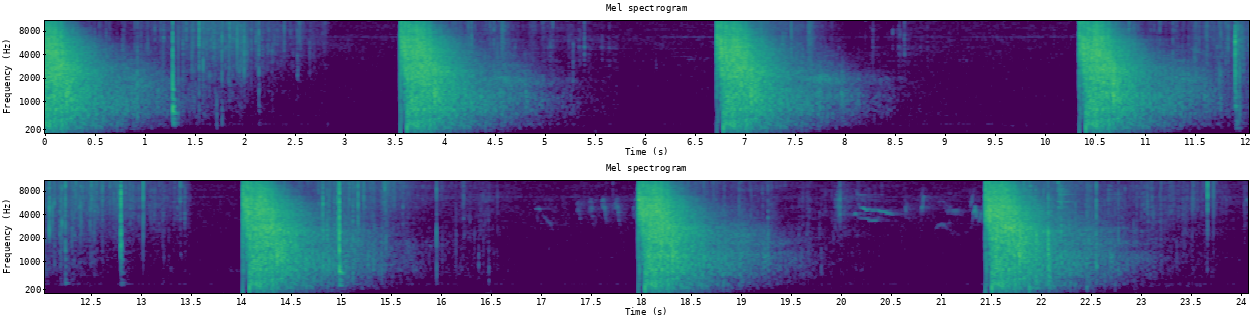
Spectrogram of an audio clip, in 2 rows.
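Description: Seven loud, sharp rifle shots from .223 and 8mm Mauser rifles striking a concrete block, fired about every three and a half seconds. Each crack rings out with a short decaying tail, and no voices are heard.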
